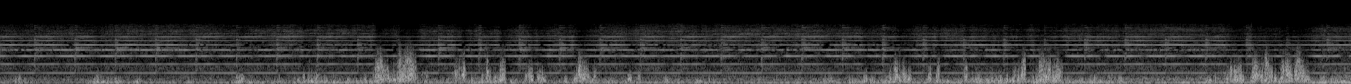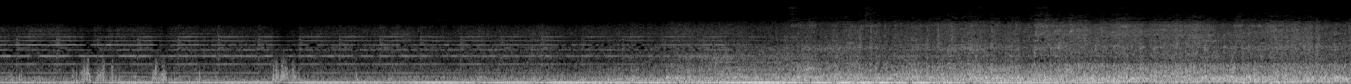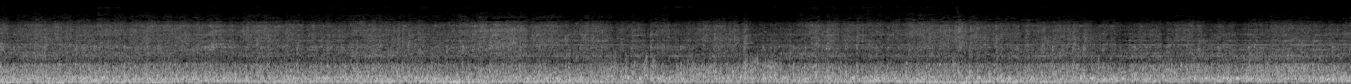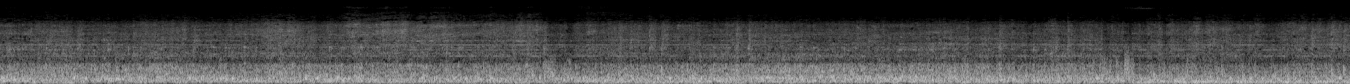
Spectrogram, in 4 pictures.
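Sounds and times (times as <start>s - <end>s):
diesel locomotive engine drone: 0.0s - 54.0s
train wheels running on rails: 0.0s - 54.0s.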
